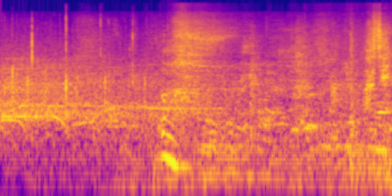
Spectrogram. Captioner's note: exhaling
